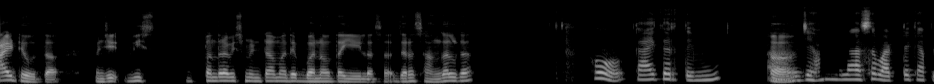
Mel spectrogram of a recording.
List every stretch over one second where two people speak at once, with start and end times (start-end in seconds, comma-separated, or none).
none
